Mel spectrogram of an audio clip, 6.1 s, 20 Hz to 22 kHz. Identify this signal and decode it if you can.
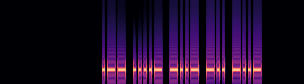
Morse code, heard as a keyed tone, about 21 wpm, 700 Hz. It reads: W4XDX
